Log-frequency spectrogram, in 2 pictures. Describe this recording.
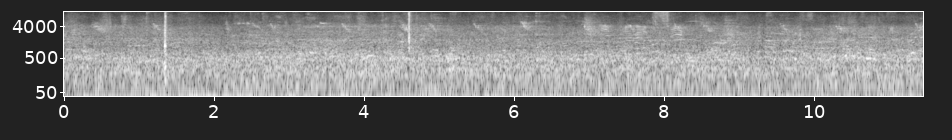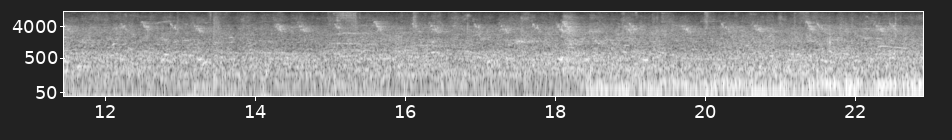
street, square, bar, birds, city noise . Captation : ZOOMH6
